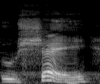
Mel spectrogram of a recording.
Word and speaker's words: Uche: I mean, they got a sack from, I believe it was, off the top of my head, Joshua, apparently it's pronounced Uche, who literally almost killed Aaron Rodgers, and then he went in and sacked him.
